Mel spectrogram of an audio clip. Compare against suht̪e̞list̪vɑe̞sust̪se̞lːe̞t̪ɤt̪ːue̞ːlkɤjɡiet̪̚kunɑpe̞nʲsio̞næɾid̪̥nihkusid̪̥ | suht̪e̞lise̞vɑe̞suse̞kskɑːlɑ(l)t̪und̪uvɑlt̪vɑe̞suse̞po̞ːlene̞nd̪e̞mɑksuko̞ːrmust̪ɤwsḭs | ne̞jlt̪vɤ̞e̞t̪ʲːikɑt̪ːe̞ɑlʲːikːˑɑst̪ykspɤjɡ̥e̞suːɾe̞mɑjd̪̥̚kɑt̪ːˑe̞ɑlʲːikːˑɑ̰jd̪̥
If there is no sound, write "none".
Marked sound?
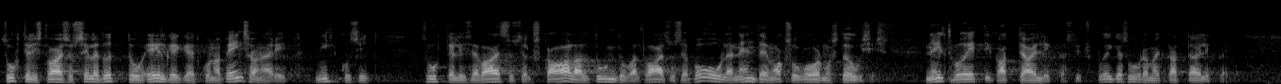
l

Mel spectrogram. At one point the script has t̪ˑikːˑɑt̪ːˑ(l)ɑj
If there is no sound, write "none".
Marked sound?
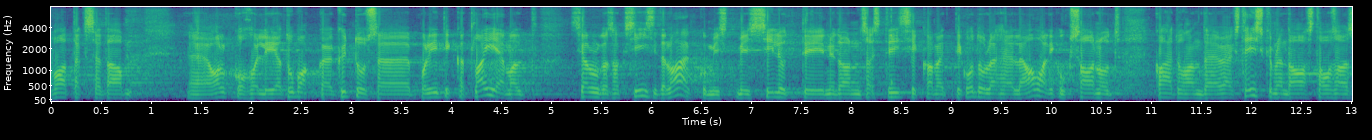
l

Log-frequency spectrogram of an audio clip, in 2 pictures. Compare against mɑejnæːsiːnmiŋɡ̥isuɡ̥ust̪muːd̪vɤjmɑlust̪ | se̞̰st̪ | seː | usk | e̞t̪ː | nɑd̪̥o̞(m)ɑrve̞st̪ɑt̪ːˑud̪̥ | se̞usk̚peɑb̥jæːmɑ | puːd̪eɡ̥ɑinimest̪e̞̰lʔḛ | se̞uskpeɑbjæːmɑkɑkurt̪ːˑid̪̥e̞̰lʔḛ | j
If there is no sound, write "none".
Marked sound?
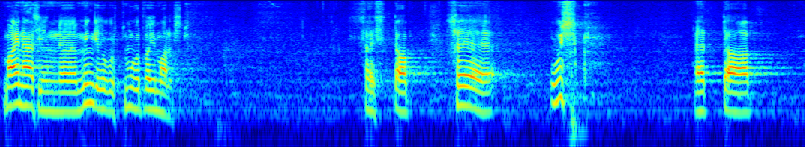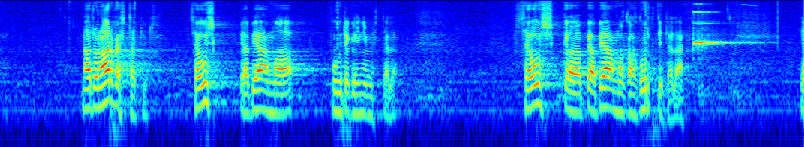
n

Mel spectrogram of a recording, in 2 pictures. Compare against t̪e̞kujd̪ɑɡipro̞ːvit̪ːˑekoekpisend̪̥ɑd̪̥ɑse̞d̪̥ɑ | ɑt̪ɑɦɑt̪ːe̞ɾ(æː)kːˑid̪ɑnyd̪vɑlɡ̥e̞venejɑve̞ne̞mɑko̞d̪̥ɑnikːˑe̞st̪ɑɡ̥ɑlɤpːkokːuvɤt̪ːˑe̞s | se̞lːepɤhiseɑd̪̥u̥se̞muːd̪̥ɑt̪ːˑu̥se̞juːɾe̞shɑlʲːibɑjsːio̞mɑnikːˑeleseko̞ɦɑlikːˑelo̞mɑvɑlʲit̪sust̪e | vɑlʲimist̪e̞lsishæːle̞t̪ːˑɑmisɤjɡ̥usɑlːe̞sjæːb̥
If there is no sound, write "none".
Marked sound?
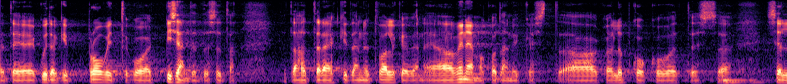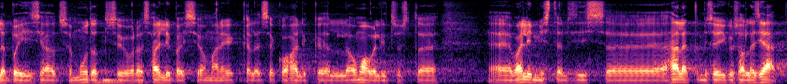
æː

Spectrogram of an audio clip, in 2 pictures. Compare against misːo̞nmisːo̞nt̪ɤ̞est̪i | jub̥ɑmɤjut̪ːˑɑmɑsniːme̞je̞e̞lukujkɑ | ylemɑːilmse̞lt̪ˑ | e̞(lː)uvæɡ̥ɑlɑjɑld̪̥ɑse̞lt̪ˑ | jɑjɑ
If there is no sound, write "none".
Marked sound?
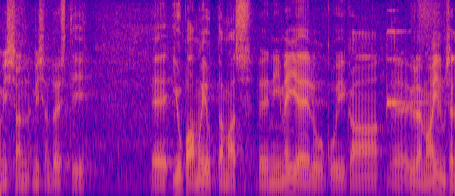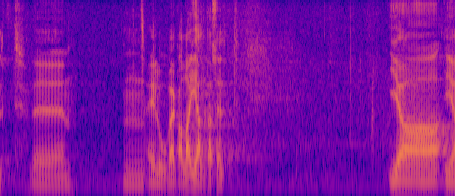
l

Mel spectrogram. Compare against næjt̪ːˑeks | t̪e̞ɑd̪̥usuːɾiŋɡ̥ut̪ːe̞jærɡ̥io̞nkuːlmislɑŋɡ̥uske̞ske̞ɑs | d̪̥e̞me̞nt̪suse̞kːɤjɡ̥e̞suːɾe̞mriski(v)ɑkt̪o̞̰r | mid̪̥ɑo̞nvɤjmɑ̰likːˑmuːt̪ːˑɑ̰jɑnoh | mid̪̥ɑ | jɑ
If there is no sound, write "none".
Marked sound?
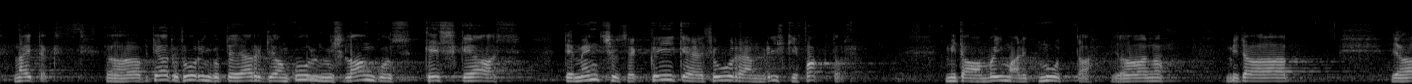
f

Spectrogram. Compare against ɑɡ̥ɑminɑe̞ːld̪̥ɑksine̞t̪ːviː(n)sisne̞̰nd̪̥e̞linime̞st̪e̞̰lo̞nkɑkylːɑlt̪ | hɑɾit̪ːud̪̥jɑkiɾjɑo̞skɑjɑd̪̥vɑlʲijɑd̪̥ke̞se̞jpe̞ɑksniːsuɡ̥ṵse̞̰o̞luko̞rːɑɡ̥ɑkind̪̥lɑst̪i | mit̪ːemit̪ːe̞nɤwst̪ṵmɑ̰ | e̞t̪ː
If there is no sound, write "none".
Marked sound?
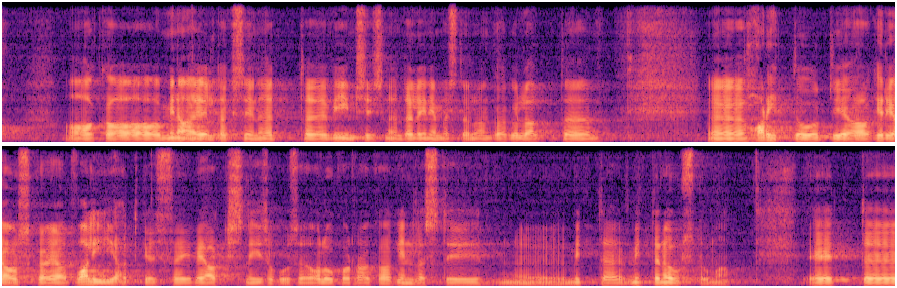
m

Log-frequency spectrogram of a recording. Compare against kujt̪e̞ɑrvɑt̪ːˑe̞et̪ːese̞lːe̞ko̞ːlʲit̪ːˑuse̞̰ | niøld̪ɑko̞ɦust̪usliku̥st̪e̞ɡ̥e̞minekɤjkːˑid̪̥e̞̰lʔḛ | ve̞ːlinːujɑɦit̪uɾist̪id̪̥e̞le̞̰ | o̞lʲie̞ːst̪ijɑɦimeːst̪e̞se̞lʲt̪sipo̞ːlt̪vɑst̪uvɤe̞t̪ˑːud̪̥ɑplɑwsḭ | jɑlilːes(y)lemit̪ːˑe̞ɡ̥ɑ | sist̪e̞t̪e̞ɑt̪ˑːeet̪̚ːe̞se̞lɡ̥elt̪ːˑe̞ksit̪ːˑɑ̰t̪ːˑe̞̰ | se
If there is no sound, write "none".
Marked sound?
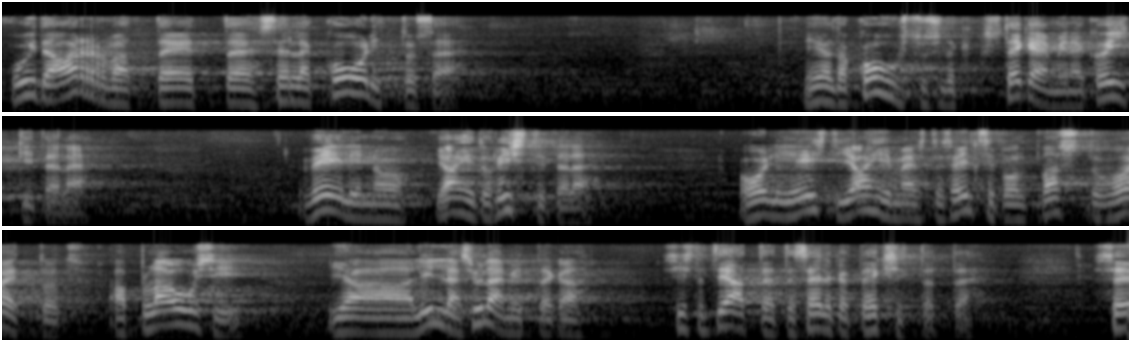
y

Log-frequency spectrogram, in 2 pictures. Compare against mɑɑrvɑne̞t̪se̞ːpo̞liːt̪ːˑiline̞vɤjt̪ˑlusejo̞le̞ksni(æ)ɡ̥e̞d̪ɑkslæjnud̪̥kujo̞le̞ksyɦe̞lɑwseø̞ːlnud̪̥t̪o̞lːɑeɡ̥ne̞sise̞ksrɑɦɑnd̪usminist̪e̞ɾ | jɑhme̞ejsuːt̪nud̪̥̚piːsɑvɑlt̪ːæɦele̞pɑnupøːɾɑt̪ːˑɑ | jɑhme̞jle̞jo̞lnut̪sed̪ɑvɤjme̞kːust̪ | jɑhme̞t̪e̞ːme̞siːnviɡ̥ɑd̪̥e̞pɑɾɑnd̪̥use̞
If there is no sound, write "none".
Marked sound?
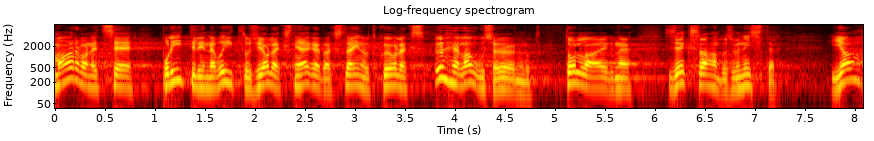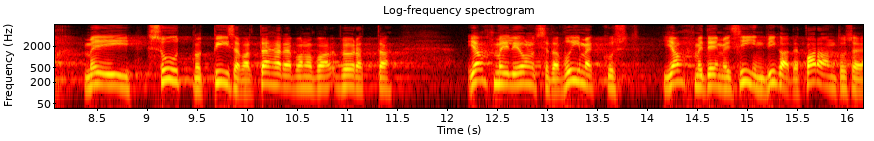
æ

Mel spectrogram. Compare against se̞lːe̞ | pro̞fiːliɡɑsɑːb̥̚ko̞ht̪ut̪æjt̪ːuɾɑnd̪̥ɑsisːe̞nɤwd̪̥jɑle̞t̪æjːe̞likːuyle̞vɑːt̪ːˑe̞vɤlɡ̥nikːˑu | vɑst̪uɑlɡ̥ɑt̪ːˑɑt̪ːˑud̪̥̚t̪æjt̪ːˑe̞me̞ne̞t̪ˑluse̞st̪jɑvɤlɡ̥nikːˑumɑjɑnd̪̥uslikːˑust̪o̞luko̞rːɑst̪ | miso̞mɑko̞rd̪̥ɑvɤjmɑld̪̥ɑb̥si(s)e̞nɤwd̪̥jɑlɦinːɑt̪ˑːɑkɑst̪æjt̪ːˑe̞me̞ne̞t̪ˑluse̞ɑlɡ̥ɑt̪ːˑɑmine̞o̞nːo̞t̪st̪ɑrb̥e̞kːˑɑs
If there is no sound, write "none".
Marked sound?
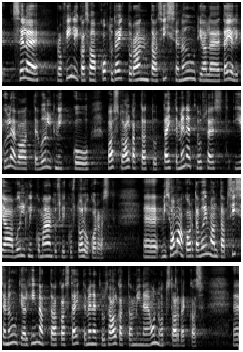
sː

